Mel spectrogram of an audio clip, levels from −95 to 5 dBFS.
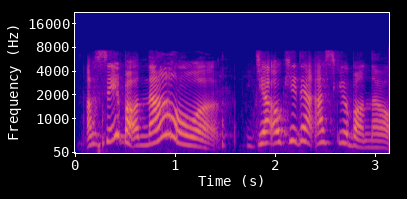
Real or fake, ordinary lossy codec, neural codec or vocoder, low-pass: fake; none; codec, 16 kHz, 4.8 kbps, FACodec; 7.2 kHz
